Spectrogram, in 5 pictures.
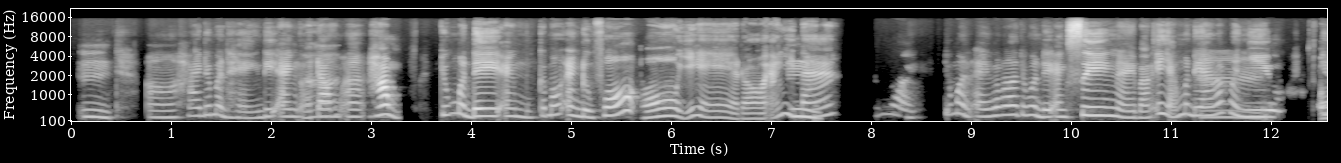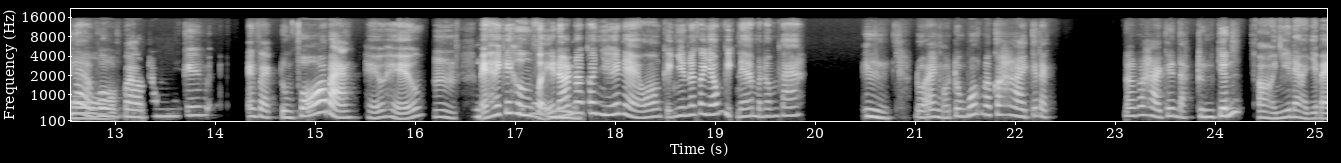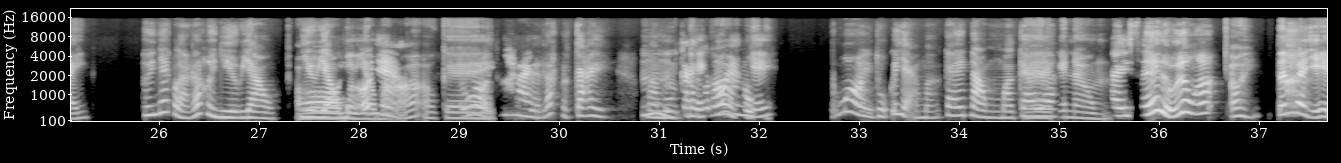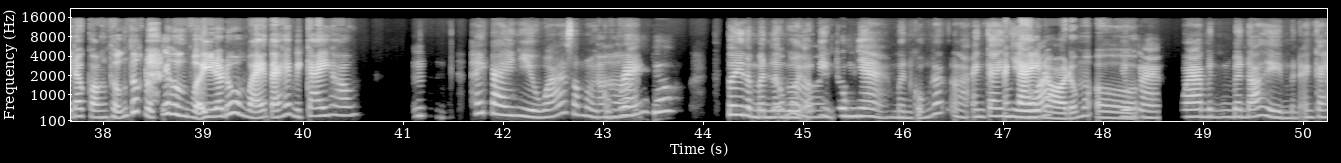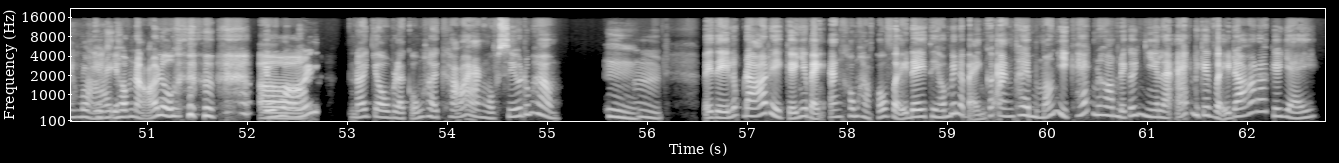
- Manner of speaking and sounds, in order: static; other background noise; distorted speech; tapping; chuckle; laugh
- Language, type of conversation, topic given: Vietnamese, podcast, Bạn có kỷ niệm bất ngờ nào với người lạ trong một chuyến đi không?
